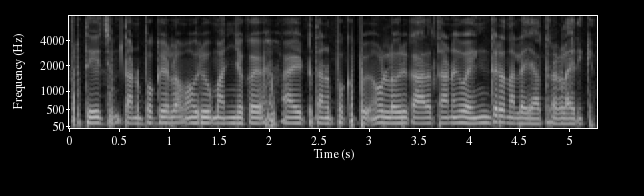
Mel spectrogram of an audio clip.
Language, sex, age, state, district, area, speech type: Malayalam, female, 60+, Kerala, Kasaragod, rural, spontaneous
